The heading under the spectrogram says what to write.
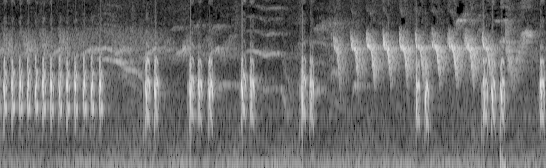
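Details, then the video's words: Sooty-headed bulbul in a long rapid volley of calls: a fast string of about a dozen harsh, buzzy notes, then short clipped bursts of clustered notes, followed by a run of higher, sweeping chirps. Quiet background. "Trucukan GACOR ngalas ROPEL PANJANG suara alam"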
